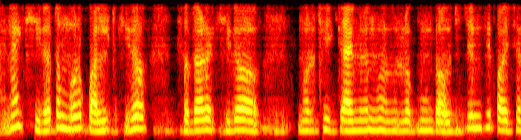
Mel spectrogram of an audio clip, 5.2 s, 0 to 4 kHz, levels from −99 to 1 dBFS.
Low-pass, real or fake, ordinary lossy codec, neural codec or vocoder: 3.6 kHz; fake; none; vocoder, 22.05 kHz, 80 mel bands, HiFi-GAN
